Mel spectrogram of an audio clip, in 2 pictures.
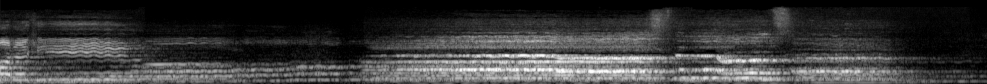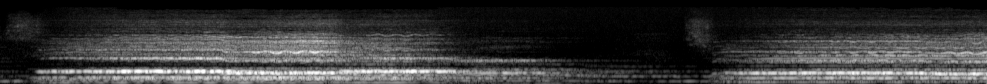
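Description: A choir singing a slow Armenian choral song in long, sustained phrases that swell and fade, dipping between phrases about ten seconds in and again shortly before the end, where a new phrase enters.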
